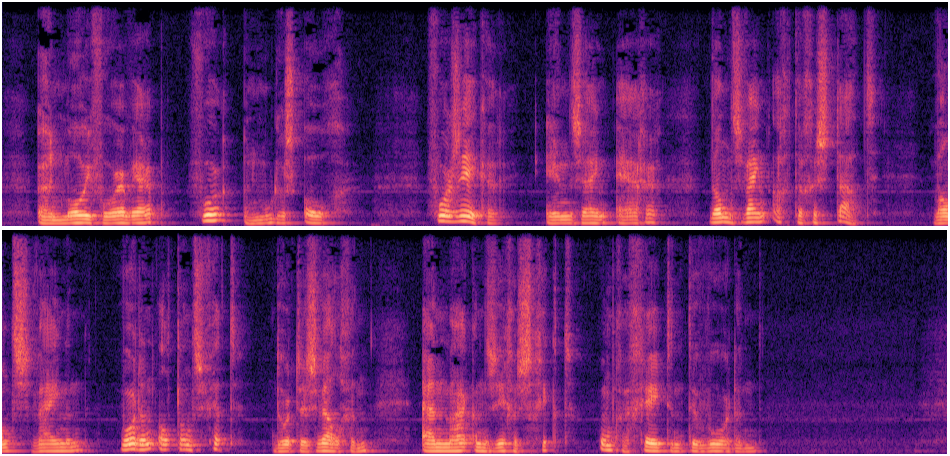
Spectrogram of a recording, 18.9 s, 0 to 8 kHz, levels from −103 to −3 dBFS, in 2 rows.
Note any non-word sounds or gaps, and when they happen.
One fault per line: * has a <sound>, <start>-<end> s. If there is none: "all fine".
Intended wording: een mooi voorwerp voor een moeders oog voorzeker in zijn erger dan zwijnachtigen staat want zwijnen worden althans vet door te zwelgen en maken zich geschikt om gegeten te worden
all fine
